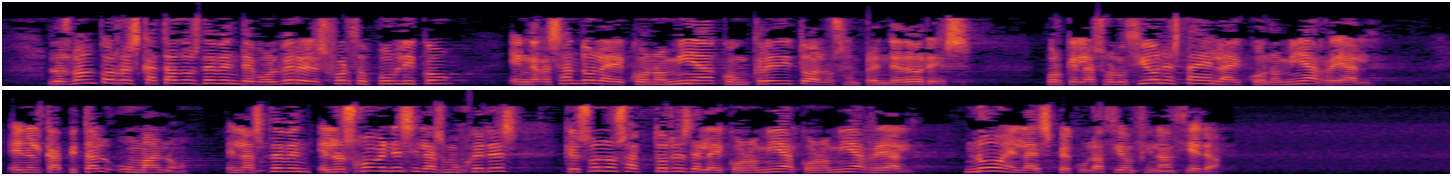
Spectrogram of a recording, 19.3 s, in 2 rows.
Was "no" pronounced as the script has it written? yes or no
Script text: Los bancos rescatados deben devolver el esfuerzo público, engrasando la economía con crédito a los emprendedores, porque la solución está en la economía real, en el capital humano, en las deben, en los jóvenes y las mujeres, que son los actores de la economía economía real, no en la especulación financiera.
yes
